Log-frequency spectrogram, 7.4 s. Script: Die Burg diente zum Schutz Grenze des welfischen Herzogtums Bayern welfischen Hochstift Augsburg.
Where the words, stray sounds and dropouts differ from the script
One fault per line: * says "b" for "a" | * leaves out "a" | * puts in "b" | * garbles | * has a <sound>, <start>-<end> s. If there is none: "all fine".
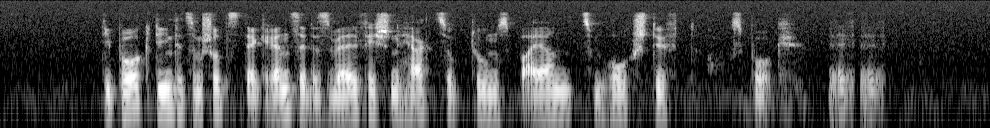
* puts in "der"
* says "zum" for "welfischen"
* has a laugh, 6.2-6.6 s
